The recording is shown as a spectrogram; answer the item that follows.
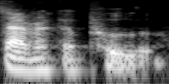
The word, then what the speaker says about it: Stavrakopoulou: And also it's pronounced Stavrakopoulou. Okay. Now that would be difficult to pronounce if you didn't know how to do it.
